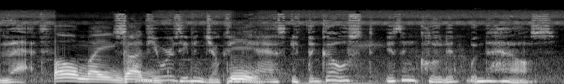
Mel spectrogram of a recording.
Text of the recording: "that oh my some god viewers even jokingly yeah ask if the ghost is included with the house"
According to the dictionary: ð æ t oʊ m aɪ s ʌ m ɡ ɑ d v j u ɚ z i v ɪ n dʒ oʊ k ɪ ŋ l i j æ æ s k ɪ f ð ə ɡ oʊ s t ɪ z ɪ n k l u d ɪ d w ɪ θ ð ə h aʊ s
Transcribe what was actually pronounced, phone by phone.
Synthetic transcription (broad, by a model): ð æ t oʊ m aɪ ɡ ɑ d f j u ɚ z i v ɪ n dʒ oʊ ɪ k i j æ æ s k ɪ f ð ə ɡ oʊ s t ɪ z ɪ n k l u d ɪ d w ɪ ð ə h aʊ s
